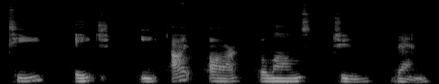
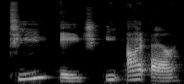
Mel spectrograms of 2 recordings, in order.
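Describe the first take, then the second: First: The letters are spelled at a slower pace. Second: The letters are spelled at a normal pace.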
